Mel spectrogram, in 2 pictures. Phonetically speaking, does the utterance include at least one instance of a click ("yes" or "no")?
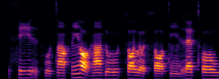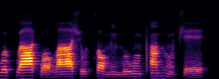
no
